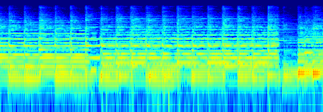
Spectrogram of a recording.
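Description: A Colombian tiple and a guitar playing a pasillo: the melody picked in fast repeated strokes over the guitar's accompaniment, the chords changing about two seconds in and again near the end.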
